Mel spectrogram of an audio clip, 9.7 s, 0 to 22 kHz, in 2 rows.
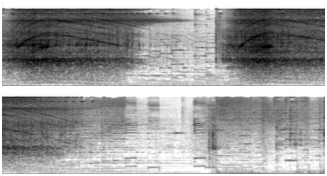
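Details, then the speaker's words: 350 W electric drill on a Taffware NBQ1000W pure-sine inverter from a 12 V battery at about 12.8 V: two smooth spin-ups, pitch climbing then falling, no buzz or roughness; runs smoothly, like mains power. "Muternya sangat halus sekali ya mesinnya teman-teman ya, enggak berisik. Ini beban induksi atau rotor nih, halus sekali suaranya, seperti layaknya menggunakan listrik PLN"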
